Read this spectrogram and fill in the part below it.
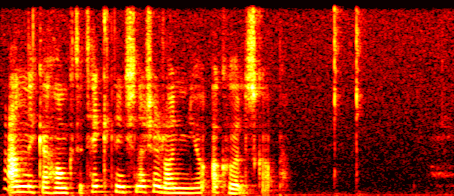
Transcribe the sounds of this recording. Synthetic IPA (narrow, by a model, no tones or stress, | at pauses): ɑnɪkɑɦɔŋkt̪ʰət̪ʰɛknɪʃnɑʃɛɾɔnjʊʔo̰ːkʰøːlskɑ̰ːp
